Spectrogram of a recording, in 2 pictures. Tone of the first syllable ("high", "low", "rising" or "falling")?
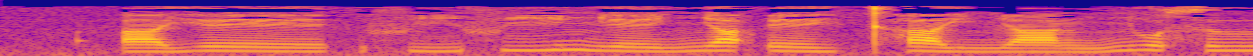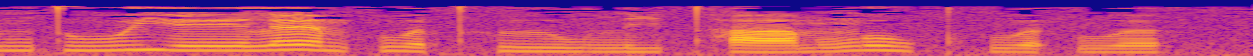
low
